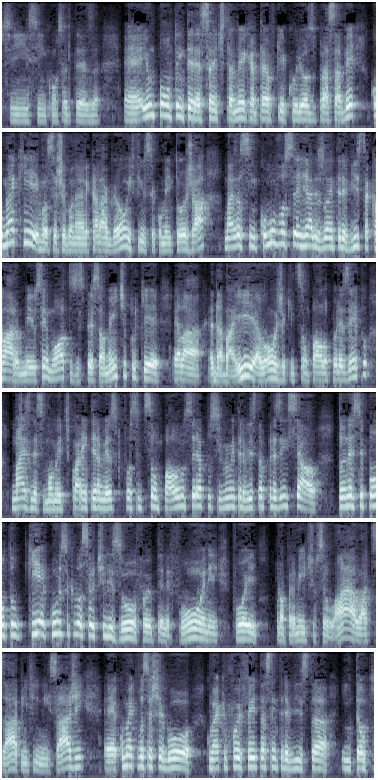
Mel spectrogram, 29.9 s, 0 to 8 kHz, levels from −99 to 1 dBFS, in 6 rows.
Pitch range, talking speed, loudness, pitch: 145-200 Hz, 205 wpm, -14 LUFS, 175 Hz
